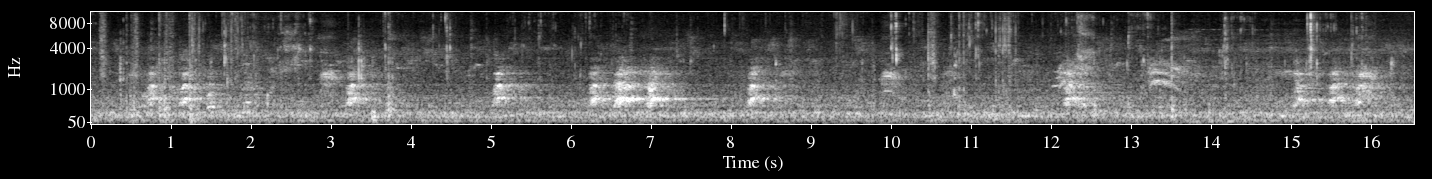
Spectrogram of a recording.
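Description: Close-up eating sounds of a man eating rice mixed with mashed hilsa fish by hand: wet chewing and lip smacking, with short mouth noises every second or two.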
